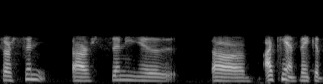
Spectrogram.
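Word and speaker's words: artesanía: but it's our sin arsenia uh I can't think of the first word Rinconada yeah yeah it's a-r-t-e-s-a-n-i-a and then rankinar Rinconada something like that I'm not saying the first word right I mean according to this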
